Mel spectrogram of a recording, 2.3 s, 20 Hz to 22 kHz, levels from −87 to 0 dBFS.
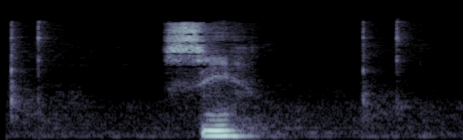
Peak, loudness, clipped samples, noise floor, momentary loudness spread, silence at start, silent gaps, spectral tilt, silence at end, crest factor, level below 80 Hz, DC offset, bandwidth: -10 dBFS; -22 LUFS; under 0.1%; -65 dBFS; 26 LU; 0.85 s; none; -3.5 dB/octave; 1.05 s; 18 dB; -70 dBFS; under 0.1%; 12 kHz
